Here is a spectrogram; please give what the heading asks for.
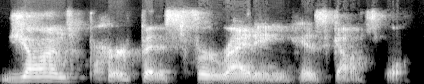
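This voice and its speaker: A man talks as a guest in a relaxed intellectual discussion. His voice has a gravelly fry to it. He is agreeable and emphatic, and the audio is somewhat dull and lo-fi. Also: mid-range voice, slow pace. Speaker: podcast guest. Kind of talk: casual theological discussion.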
